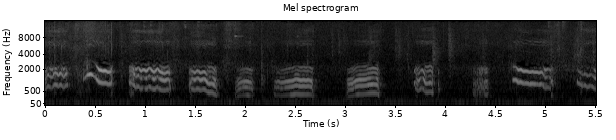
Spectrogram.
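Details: Squeaky, quavering whines from three-week-old Miniature Dachshund puppies, each cry about half a second long with wobbling pitch, repeated roughly twice a second in an uneven rhythm.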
